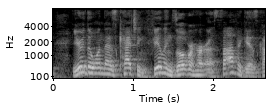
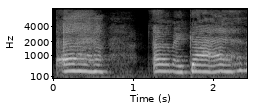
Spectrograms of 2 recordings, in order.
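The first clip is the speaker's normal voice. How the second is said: high, slow mock moan in a fake accent; exaggerated put-on accent, drawn-out fake ecstasy; Dorit; 10 semitones higher, much slower than usual. Imitating castmate's orgasm face, fake-accented moan. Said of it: "her orgasm face had a fake accent".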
